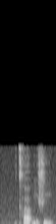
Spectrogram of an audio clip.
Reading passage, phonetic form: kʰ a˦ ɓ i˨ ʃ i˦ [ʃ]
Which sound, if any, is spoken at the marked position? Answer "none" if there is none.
none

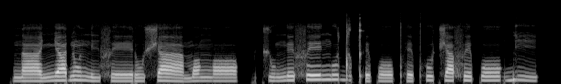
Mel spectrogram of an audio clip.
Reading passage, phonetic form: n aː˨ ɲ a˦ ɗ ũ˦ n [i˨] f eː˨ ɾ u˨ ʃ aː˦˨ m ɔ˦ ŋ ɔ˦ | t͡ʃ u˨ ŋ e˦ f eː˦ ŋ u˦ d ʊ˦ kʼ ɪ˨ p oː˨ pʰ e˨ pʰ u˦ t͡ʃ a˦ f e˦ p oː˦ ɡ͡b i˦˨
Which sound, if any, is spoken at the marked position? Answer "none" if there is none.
i˨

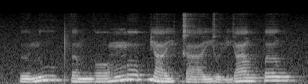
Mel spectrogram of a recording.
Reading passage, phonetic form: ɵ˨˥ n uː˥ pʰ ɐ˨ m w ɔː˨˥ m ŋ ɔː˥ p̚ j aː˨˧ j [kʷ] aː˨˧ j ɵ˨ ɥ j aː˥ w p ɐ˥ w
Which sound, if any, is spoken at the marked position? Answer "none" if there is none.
k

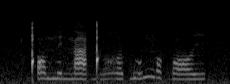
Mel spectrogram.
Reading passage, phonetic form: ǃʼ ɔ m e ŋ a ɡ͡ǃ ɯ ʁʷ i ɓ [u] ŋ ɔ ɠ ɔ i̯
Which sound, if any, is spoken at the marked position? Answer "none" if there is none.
u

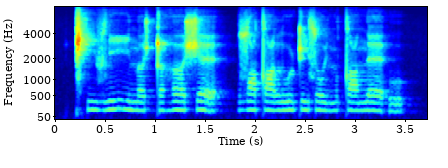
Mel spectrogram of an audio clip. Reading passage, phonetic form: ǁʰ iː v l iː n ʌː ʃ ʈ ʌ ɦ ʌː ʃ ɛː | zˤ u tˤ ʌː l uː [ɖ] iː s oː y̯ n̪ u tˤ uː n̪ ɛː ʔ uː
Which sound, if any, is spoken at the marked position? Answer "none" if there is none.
ʈ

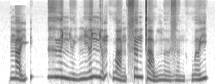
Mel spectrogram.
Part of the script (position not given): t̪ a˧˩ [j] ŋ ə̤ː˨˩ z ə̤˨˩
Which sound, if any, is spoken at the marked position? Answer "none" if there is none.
w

